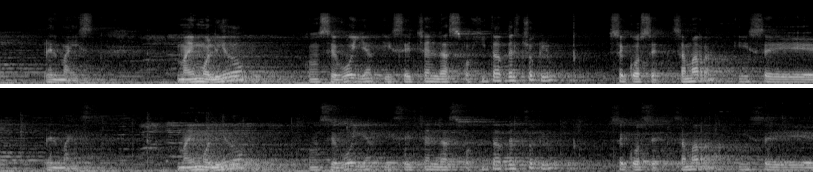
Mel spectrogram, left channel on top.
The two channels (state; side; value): normal; both; correlation 0.44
